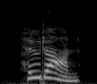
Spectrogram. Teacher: 前面一个辅音 d 和后面 on on 连读变成了一个全新的音节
